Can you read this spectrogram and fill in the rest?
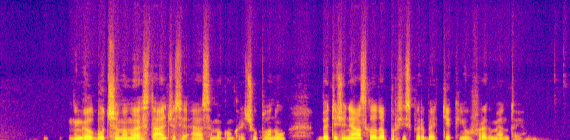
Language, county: Lithuanian, Vilnius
